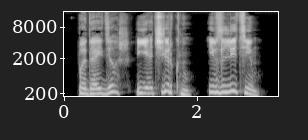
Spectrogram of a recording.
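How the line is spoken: Trembling voice. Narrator (Russian): сообщил он мне дрожащим голосом

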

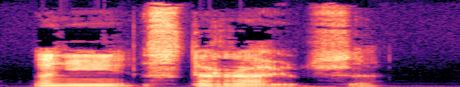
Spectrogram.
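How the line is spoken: Gloomy. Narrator (Russian): мрачно произнес

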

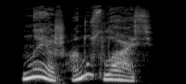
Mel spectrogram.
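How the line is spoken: Indignant exclamation. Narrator (Russian): возмущенно воскликнула она

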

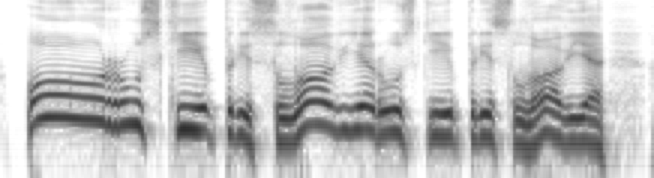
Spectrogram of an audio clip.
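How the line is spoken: Exclaimed. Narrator (Russian): опять воскликнул

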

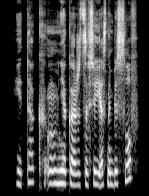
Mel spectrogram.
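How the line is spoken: Forced, strained utterance. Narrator (Russian): Выдавила я из себя

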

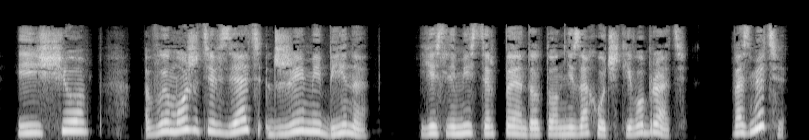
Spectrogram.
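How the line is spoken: Forced laughter. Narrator (Russian): Доктор Чилтон неестественно засмеялся

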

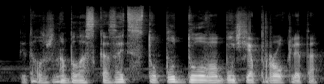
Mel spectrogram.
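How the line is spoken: Whispering. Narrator (Russian): зашептал Стив

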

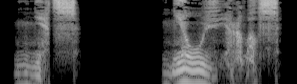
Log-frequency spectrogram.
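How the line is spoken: Whispered. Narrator (Russian): прошептал Смердяков

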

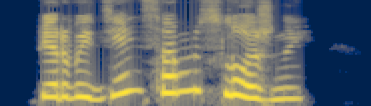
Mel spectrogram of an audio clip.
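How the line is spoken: Stubborn, groaning. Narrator (Russian): упрямо ответила ведьма и застонала

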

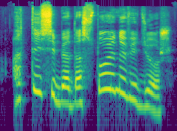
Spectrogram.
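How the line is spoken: Shrieking young man. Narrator (Russian): взвизгнул парень

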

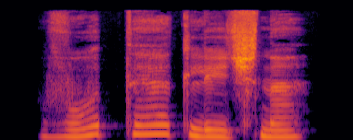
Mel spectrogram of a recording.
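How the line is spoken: Relieved whisper. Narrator (Russian): прошептала с облегчением

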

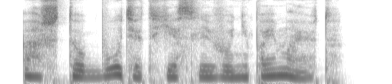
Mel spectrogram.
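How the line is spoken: Trembling questioning voice. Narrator (Russian): спросила я неожиданно дрогнувшим голосом

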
